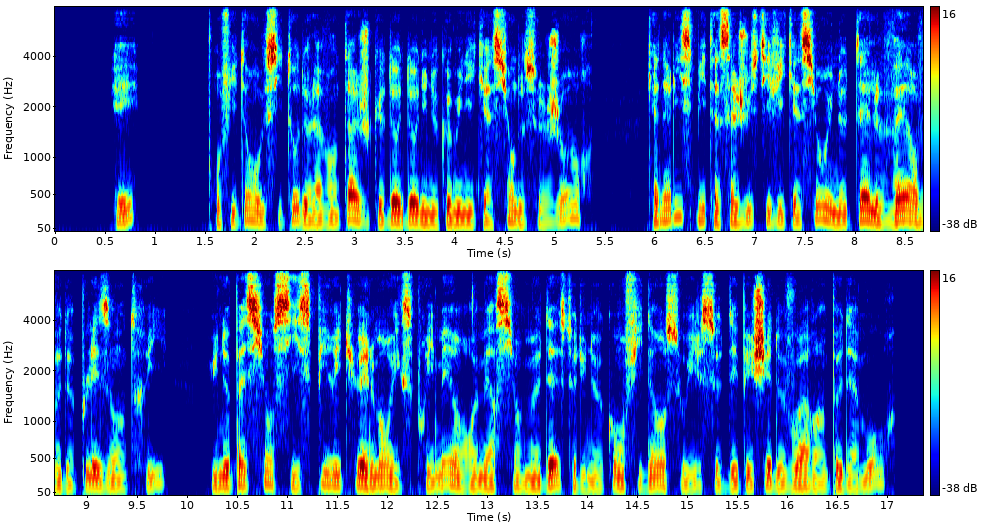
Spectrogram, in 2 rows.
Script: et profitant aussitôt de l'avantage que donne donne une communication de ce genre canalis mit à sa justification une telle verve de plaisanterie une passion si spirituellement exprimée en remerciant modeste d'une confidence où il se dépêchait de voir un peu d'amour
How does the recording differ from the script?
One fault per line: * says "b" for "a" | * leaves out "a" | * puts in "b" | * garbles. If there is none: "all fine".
all fine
